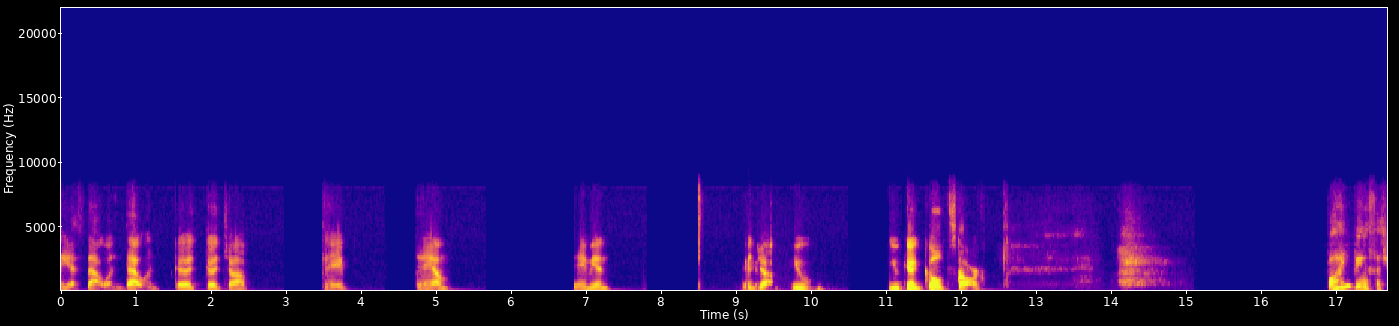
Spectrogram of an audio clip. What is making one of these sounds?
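A young man talks casually over an online call.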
